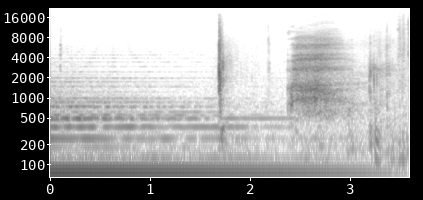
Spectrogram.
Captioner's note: gun clicks; both sigh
